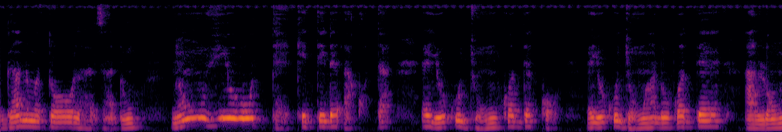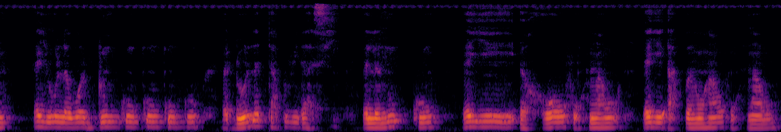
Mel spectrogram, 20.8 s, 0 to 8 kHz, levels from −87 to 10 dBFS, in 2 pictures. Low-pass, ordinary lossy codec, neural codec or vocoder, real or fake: 7.2 kHz; MP3, 64 kbps; vocoder, 24 kHz, 100 mel bands, Vocos; fake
